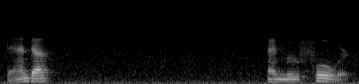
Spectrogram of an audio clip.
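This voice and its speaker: A man in his late twenties with a gravelly voice, talking earnestly and unscripted in a vlog, often restarting his sentences. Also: medium pitch, steady tone, takes it slowly. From United States. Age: 20s. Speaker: vlogger. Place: house with poor lighting. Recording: tinny phone-like audio.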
